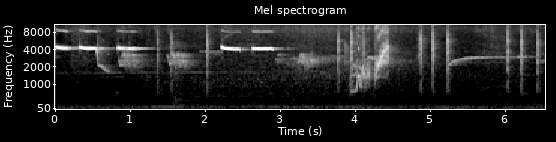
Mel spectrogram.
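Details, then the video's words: A white-rumped shama male, stirred by kretekan calls, gives high, thin whistles and harsh buzzy notes, with a scratchy burst in the middle and scattered sharp clicks. "Suara KRETEKAN BURUNG MURAI BANGKITKAN EMOSI MURAI JANTAN KELUARKAN ISIAN! MURAI DIAM JADI NYAUT"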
